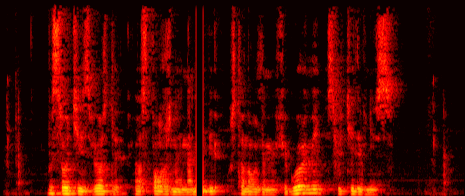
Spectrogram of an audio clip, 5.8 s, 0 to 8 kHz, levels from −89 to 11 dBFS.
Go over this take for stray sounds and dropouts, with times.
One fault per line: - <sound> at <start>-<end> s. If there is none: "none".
- dropout at 2.5-2.5 s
